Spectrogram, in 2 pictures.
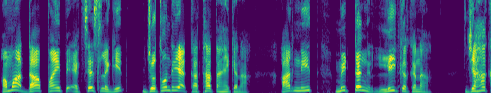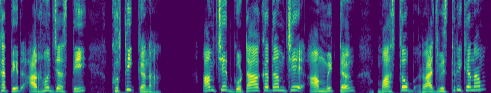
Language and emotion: Santali, angry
